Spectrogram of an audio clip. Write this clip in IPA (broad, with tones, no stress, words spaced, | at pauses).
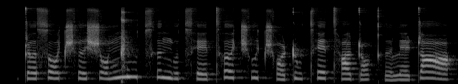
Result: ʈʌ˨˦sɔ˨˦t͡ʃʰə˨˦ ʃɔ˨˦ŋ͡ǁu˥˧ t͡sʰə˥˧ŋʊ˨˦t͡sʰɛ˨˦ tʰʌ˥˧ t͡ʃʰʊ˥˧t͡ʃʰɔ˨˦ʈu˨˦tʰɛ˥˧ tʰɑ˥˧ʈɔ˥˧kʰə˨˦ lɛ˨˦ʈɑ˥˧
